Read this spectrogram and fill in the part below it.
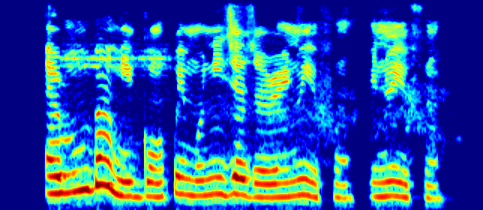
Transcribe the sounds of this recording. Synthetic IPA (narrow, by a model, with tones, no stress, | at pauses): ɛ˨ɾũ˨˦n̩˦ba˦˨mĩ˧ɡɔ̃˨k͡pe˦mo˧nĩ˦d͡ʒɛ˦˨d͡ʒɔ˨ɾɛ˧i˧nũ˦i˦˨fũ˨˧i˧nũ˦i˦˨fũ˨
